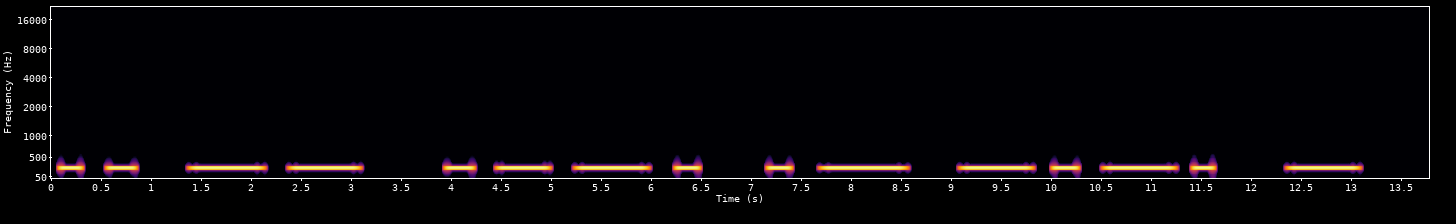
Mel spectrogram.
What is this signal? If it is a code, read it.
Morse code, heard as a keyed tone, about 5 wpm, 250 Hz. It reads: IMPACT
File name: morse / morse-training-05WPM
